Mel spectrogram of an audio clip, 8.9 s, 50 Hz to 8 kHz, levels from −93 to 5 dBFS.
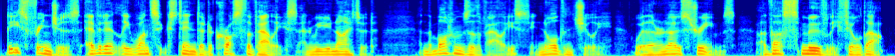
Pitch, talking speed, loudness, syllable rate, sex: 110 Hz, 200 wpm, -22 LUFS, 6.7 syllables/s, male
